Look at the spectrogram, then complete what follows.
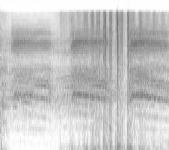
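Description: Two ravens caw harshly and repeatedly, then a quick flurry of flapping wingbeats breaks in as the birds lift off and rise into the sky, with the calls continuing over it.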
